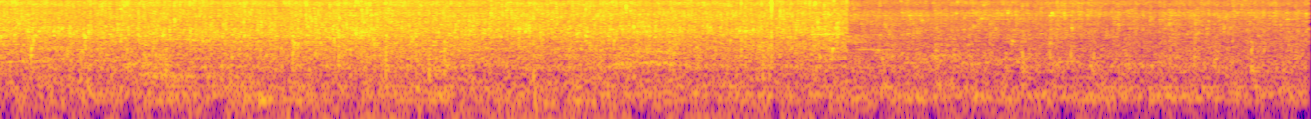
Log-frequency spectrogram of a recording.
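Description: Hot oil sizzling steadily around flour-coated chicken wings deep-frying in a pan; the sizzle cuts off abruptly about four seconds in, leaving a faint hiss.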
